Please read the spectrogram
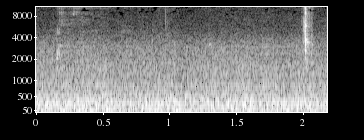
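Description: Steady low rumble inside a car cabin: the car's engine and road noise.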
